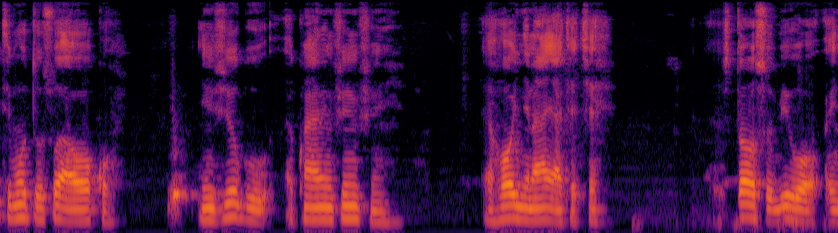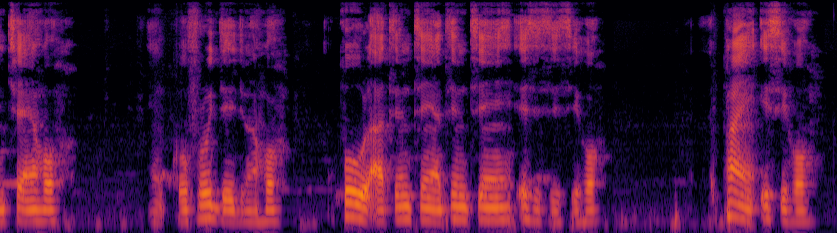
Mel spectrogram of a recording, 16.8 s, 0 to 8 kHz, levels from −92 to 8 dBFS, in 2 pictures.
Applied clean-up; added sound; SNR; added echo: none; none; none; none.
